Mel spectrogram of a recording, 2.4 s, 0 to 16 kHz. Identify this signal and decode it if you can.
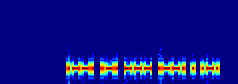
Morse code, heard as a keyed tone, about 46 wpm, 700 Hz. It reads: PROPER
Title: Sentences from Top 800 Words - New Word Drill - 50wpm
